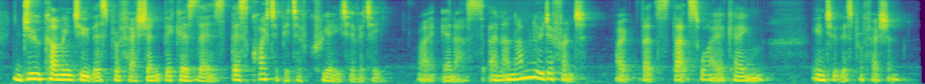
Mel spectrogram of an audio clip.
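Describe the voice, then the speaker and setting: Speaking at a fairly quick pace, a woman with a fairly low pitch and vocal fry shows ordinary pitch variation. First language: not English. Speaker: marketing executive. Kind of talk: interview answers. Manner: conversational, with fillers.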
